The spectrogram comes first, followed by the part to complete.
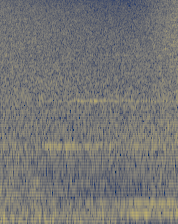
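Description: White-noise sweep in an electronic dance track's breakdown: a steady hiss with faint tones beneath it, swelling near the end.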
